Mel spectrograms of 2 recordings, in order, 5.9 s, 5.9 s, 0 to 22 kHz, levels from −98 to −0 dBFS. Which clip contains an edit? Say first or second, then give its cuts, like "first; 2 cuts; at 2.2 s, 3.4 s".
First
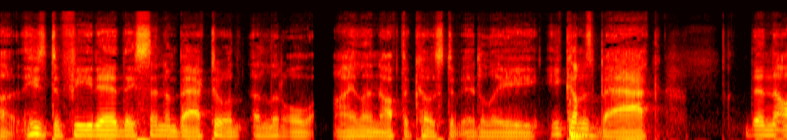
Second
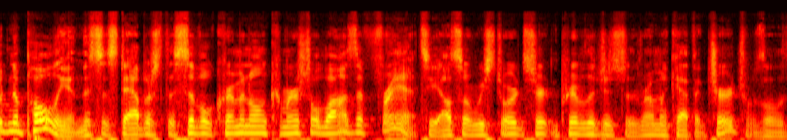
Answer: first; 1 cut; at 2.3 s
